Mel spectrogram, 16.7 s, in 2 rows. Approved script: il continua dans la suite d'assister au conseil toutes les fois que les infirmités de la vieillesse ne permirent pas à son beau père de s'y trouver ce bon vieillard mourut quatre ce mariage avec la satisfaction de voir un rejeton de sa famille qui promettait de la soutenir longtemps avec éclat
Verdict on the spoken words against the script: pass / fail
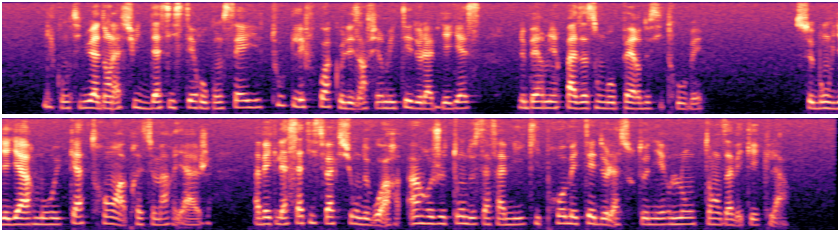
fail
